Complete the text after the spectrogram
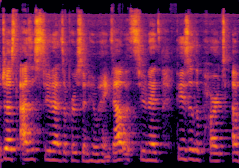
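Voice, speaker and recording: A woman with an American accent and medium pitch talks very fast in an animated tone. Audible room echo and noticeable background noise surround her. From New Jersey. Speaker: student vlogger. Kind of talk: casual vlog talk to camera.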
